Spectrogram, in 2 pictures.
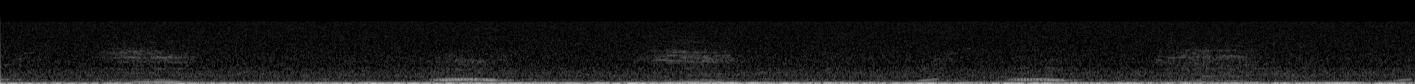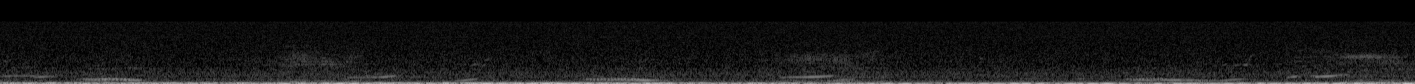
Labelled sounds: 1.1	1.8	humpback whale, 1.1 to 1.9 kHz
6.5	7.2	humpback whale, 0.99 to 1.5 kHz
11.6	12.5	humpback whale, 1.2 to 1.5 kHz
22.0	22.4	humpback whale, 1.1 to 1.5 kHz
27.5	28.0	humpback whale, 1.2 to 1.6 kHz

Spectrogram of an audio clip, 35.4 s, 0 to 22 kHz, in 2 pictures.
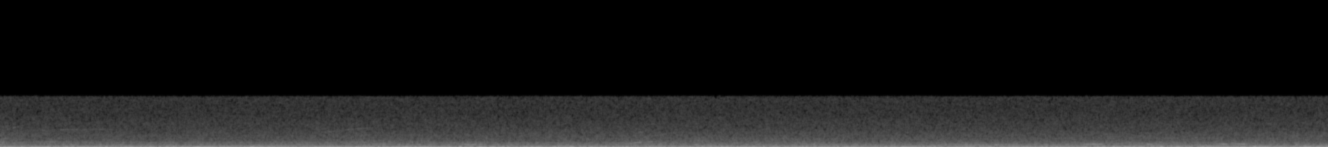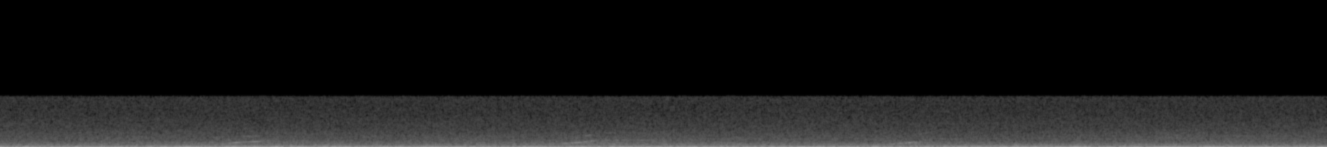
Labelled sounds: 20.9	21.2	humpback whale, 0.80 to 0.93 kHz
25.4	25.7	humpback whale, 0.80 to 1.0 kHz

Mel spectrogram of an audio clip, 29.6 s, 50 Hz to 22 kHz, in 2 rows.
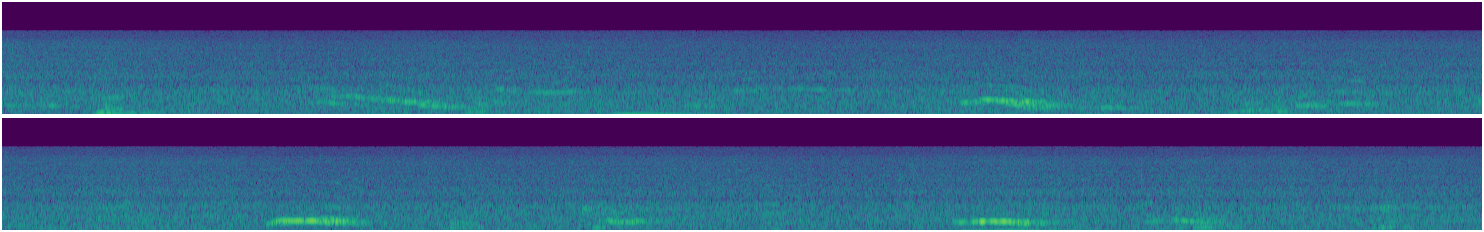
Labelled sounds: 5.3	5.7	humpback whale, 0.78 to 0.84 kHz
13.4	13.7	humpback whale, 1.2 to 1.3 kHz

